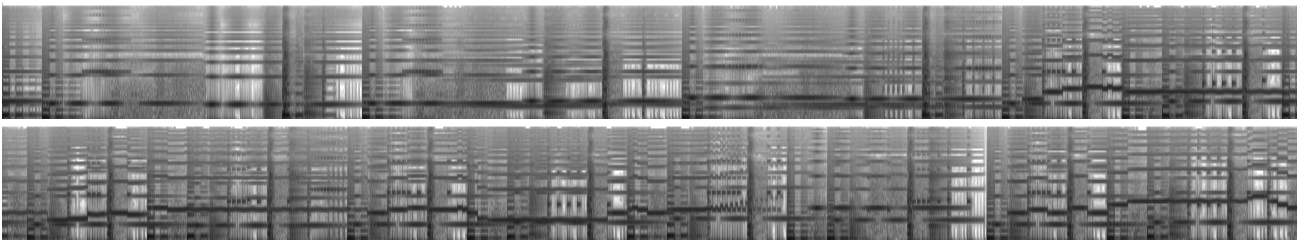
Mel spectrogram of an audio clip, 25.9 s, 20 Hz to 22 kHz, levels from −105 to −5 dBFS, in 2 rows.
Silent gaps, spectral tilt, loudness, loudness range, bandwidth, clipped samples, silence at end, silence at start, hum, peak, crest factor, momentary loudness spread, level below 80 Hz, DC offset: none; -4.5 dB/octave; -21 LUFS; 4 LU; 18 kHz; under 0.1%; 0 s; 0 s; none; -2 dBFS; 20 dB; 7 LU; -36 dBFS; under 0.1%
